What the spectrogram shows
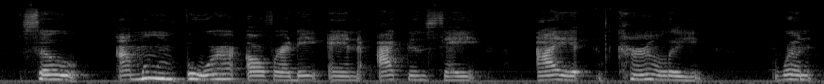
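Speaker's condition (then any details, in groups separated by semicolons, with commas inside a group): Traumatic brain injury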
